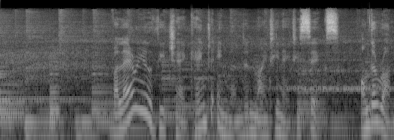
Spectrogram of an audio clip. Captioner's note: jazzy music; voiceover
